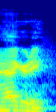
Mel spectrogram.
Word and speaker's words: Heagerty: yeah yeah michael john haggerty that's where it's at it's in the it's in the title See down below.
